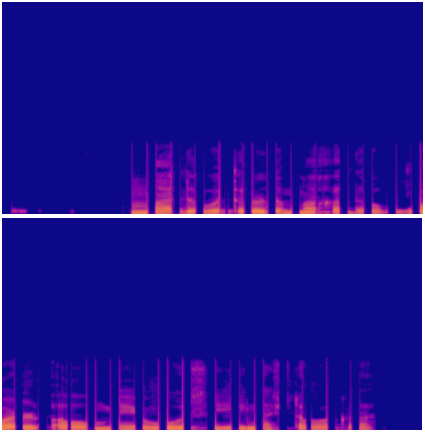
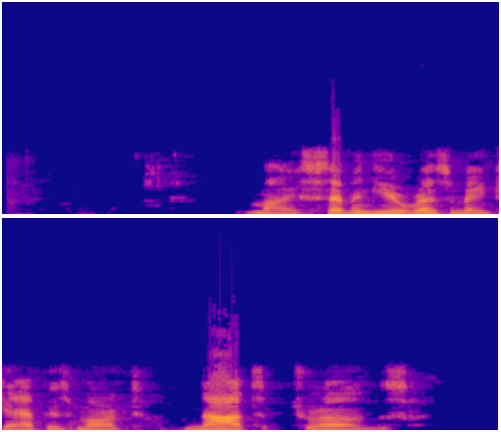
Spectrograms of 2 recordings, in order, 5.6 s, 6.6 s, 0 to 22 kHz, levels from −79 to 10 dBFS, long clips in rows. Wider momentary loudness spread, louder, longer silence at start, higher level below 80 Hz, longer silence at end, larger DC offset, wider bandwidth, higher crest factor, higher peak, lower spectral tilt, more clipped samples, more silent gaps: second, 9 LU vs 17 LU; second, -26 LUFS vs -17 LUFS; second, 0.05 s vs 0.95 s; about the same, -56 dBFS vs -58 dBFS; second, 0.35 s vs 0.55 s; neither; second, 7.6 kHz vs 13 kHz; about the same, 20 dB vs 20 dB; second, -6 dBFS vs 0 dBFS; first, -7 dB/octave vs -4.5 dB/octave; neither; first, 0.18-0.85 s, 3.06-3.10 s vs none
